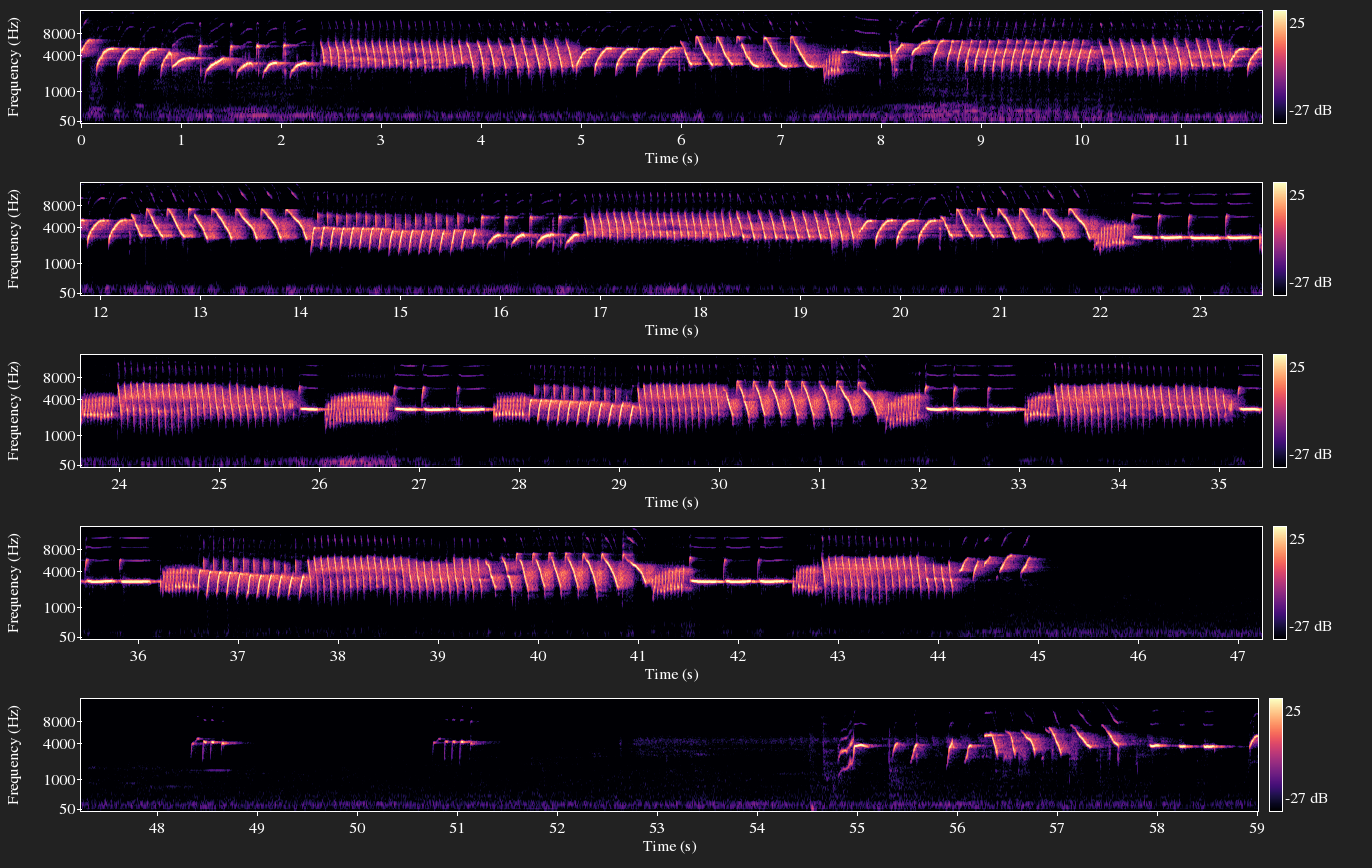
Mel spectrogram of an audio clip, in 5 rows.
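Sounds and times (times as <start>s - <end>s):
canary singing trills: 0.0s - 45.2s, 48.3s - 49.0s, 50.7s - 59.0s.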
